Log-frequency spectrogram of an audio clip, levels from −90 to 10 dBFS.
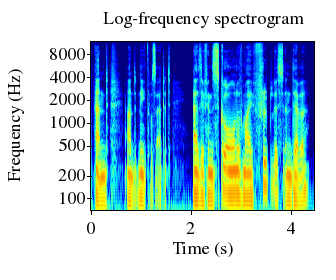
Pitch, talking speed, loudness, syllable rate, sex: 110 Hz, 160 wpm, -21 LUFS, 5.1 syllables/s, male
